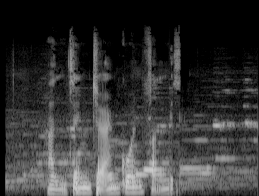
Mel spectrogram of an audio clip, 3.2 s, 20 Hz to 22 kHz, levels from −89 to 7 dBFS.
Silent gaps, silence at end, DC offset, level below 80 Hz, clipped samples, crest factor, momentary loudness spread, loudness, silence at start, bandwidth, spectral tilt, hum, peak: none; 0 s; under 0.1%; -50 dBFS; under 0.1%; 20 dB; 17 LU; -19 LUFS; 0.05 s; 12 kHz; -5.5 dB/octave; none; 0 dBFS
